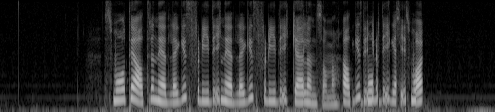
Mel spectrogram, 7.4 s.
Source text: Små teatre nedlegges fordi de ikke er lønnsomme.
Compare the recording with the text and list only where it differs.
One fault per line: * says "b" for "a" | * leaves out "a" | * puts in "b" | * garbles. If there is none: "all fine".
* puts in "nedlegges fordi de"
* garbles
